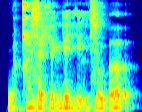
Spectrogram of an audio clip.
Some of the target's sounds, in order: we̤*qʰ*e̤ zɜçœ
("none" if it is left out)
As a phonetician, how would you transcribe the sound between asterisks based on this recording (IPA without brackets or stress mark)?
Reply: qʰ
